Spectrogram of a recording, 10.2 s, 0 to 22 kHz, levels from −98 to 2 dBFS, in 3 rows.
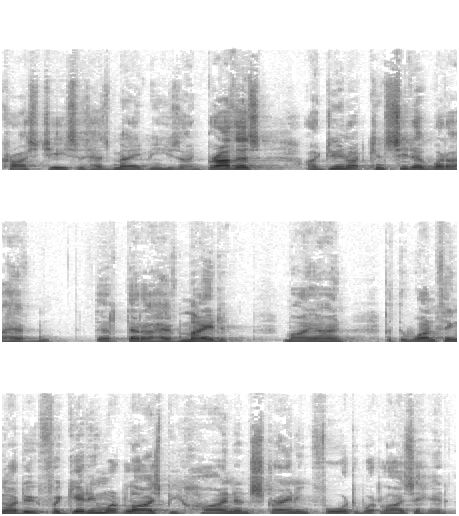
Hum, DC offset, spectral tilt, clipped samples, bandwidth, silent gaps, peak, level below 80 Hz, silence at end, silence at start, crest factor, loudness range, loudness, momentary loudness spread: none; under 0.1%; -5 dB/octave; under 0.1%; 16 kHz; none; -6 dBFS; -82 dBFS; 0.1 s; 0 s; 22 dB; 3 LU; -28 LUFS; 11 LU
